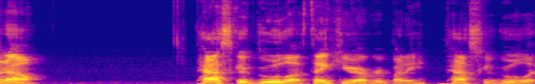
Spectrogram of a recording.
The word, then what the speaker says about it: Pascagoula: pascagoula thank you everybody pascagoula is the correct pronunciation of that nice little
